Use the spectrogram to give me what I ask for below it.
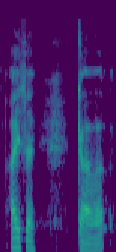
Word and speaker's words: Issaquah: And he's originally from, and this is me reading it because it's cut off, Issaquah, well, I believe that's pronounced, Washington.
